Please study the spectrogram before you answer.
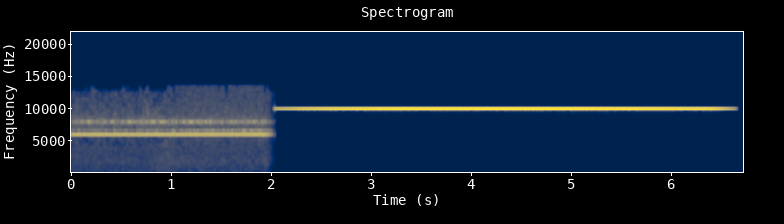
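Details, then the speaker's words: Simulated tinnitus: hiss with high tones giving way to a steady very high-pitched pure ringing tone, illustrating subjective tinnitus, mostly caused by hearing loss; tinnitus simulation. "듣게 된 소리만큼 보상해 뇌가 만들어내는 가짜 소리가 바로 2명입니다 소리 청각 세포부터 어 청신경을 통에서 올라가는 길이 어딘가 이상이 있어서 발생하는 소리 환자만이들을 수 있는 소리를 주관적 이명이라고 해요"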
